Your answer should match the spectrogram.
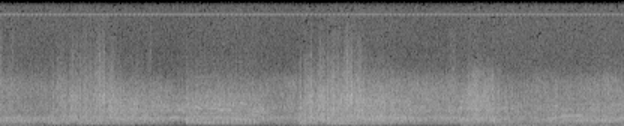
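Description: Battle sound effects: a steady, dense rumble with a few sharper blasts about a second, four seconds and six seconds in.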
